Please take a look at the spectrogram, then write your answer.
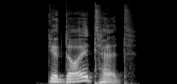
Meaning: past participle of deuten
- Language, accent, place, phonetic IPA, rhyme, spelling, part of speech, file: German, Germany, Berlin, [ɡəˈdɔɪ̯tət], -ɔɪ̯tət, gedeutet, verb, De-gedeutet.ogg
